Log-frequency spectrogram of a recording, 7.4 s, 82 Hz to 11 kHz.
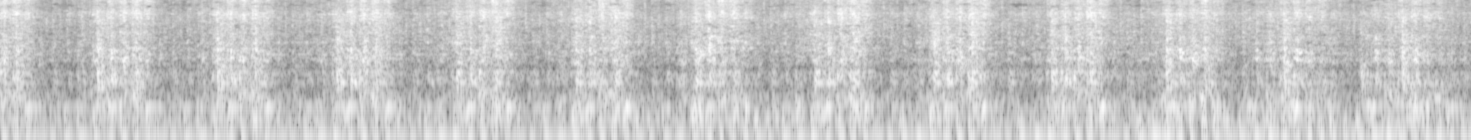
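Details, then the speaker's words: Ditch Witch 3700DD trencher, air-cooled diesel, previously very hard to start, fresh oil in, started at quarter throttle: started right up and settles into a steady low diesel clatter with an even pulse, no stumbling or misfire, a clean healthy idle. "So here we go. Quarter throttle. Come on, baby. Wow. Started right up."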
